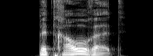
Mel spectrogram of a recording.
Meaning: second-person plural subjunctive I of betrauern
- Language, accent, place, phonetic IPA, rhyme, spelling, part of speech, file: German, Germany, Berlin, [bəˈtʁaʊ̯ʁət], -aʊ̯ʁət, betrauret, verb, De-betrauret.ogg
